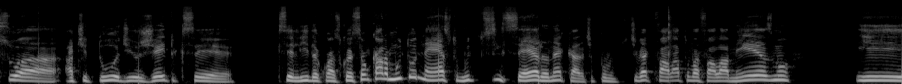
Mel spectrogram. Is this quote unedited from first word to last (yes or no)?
yes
